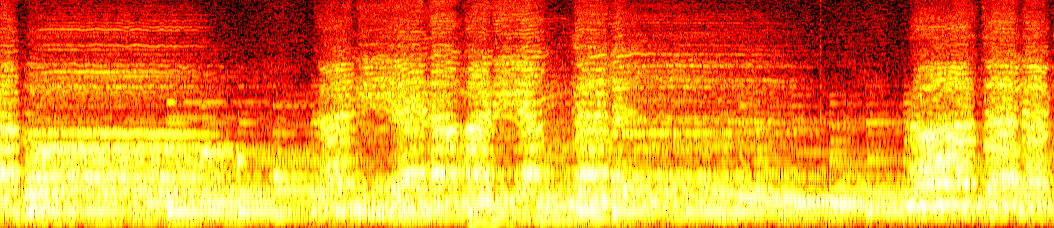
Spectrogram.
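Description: Mixed choir of men and women singing in long held chords that shift every few seconds.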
